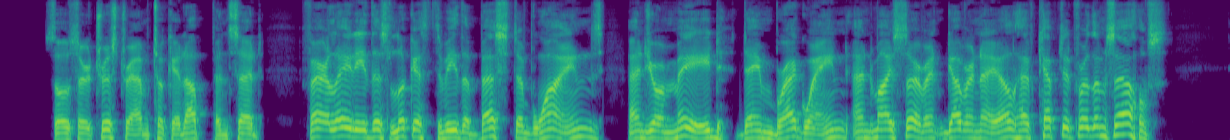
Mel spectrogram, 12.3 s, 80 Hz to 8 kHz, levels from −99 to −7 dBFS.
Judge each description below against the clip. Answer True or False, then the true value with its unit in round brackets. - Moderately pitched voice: True (145 Hz)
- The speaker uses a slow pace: False (155 wpm)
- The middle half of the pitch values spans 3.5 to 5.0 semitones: True (4.1 semitones)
